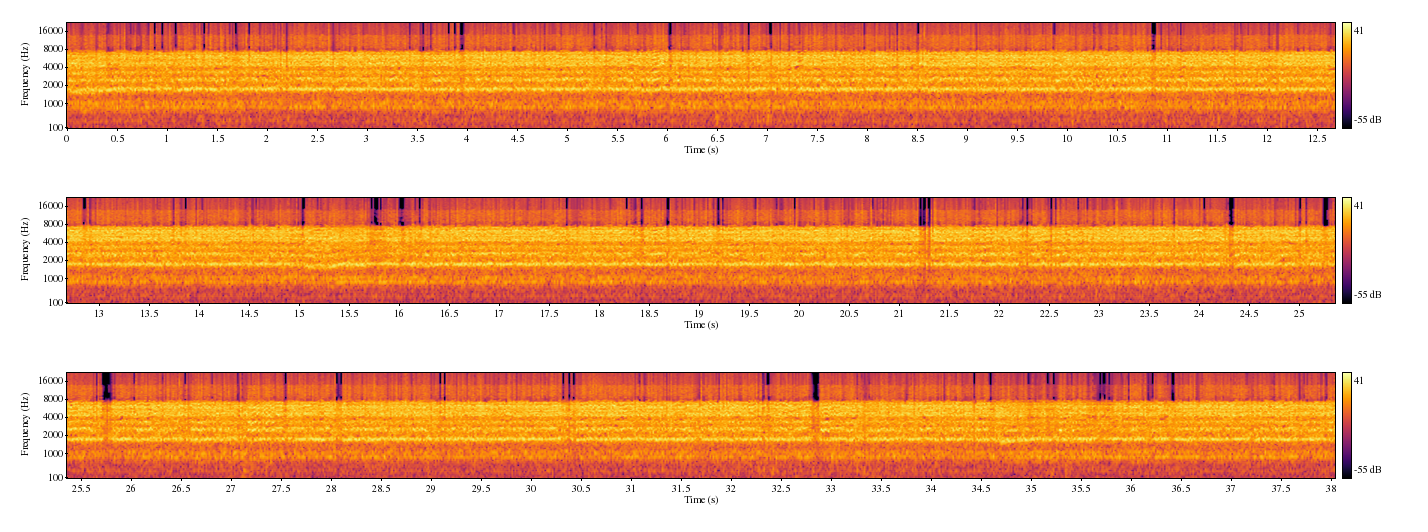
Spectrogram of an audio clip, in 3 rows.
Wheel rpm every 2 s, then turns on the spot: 230, 230, 230, 240, 230, 230, 230, 230, 230, 230, 240, 230, 230, 240, 230, 230, 230, 230, 230.
none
